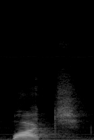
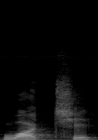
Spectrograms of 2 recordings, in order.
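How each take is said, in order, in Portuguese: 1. A palavra termina limpa na consoante final. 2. Uma vogal extra 'ee' segue a consoante final. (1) "já memorizem de forma correta" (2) "tá errado"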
